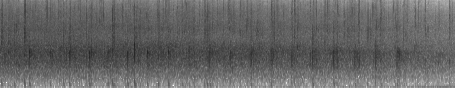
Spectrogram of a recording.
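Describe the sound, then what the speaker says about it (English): Sustained applause from a seated audience at a nursing college hooding ceremony, dense steady clapping with scattered louder claps, no speech over it. "Let's give them a round of applause."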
